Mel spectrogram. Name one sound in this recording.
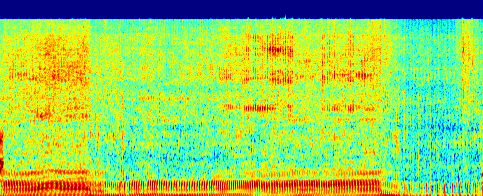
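A dirt bike engine revs loudly up close, rising and falling, then drops to a lumpy idle.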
